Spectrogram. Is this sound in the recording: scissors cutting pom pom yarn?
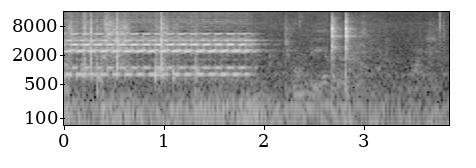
no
